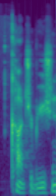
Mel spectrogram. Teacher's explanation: at the end with T-I-O-N, you hear the sound sh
